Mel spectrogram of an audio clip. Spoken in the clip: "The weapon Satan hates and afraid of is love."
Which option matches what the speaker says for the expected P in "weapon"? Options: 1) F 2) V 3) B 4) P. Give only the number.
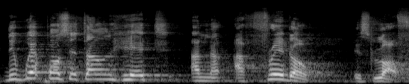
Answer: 4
